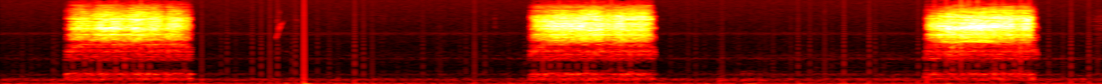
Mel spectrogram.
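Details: Begging of a wild barn owl nestling inside a nest box at feeding time with a large gerbil: three rasping hiss-screeches of roughly one second, spaced about three seconds apart, steady and noisy.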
